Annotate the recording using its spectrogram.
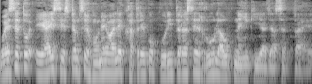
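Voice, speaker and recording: Somewhat breathy, a man speaks at a fairly high pitch in a dark, mellow tone. His intonation is lively. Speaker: graphic designer. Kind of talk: educational class talk to camera.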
